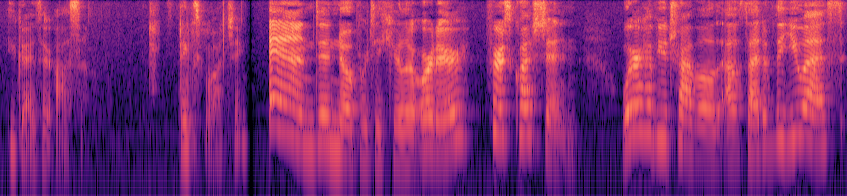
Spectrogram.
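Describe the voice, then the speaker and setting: A woman's voice: medium pitch, a bit bright. A young woman in her twenties from Arizona, chatting bubbly and giggly in a casual Q&A vlog, close to the camera mic. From Arizona, United States. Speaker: vlogger. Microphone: camera mic at close range.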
